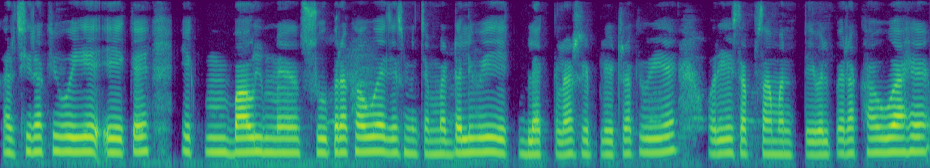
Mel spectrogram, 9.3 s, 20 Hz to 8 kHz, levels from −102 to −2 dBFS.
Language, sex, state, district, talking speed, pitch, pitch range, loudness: Hindi, female, Bihar, Vaishali, 210 wpm, 210 Hz, 195-220 Hz, -20 LUFS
